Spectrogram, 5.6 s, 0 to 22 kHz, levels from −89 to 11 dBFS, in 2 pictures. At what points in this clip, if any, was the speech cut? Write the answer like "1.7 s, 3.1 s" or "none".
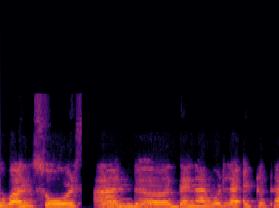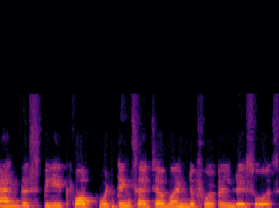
0.8 s, 3.5 s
